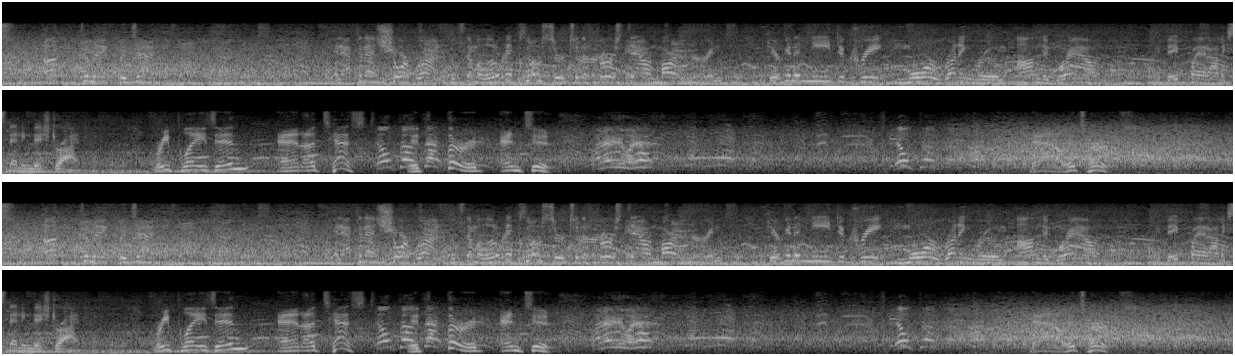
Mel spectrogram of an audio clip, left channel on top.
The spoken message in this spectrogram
up to make the tackle. And after that short run, puts them a little bit closer to the first down marker. And they're going to need to create more running room on the ground if they plan on extending this drive. 3 plays in. And a test. It's 3rd and 2. Now it's Hurts.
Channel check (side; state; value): both; identical; correlation 1.00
